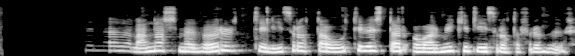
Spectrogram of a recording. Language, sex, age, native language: Icelandic, female, 50-59, Icelandic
